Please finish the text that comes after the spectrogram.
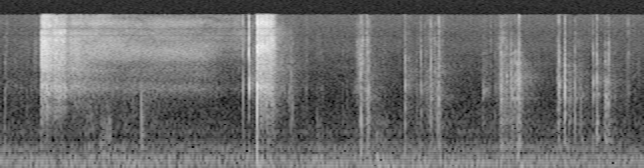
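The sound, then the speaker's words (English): Two short, bright hissing bursts of gas escaping as a plastic soda bottle cap is twisted open, the first longer and the second sharper, followed by faint fizzing and small clicks. “Let's do the plastic bottle.”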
